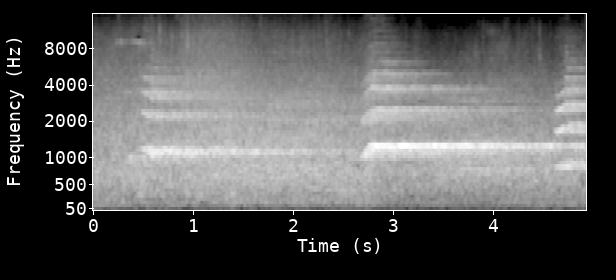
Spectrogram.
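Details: At Port of Nagoya Public Aquarium on 6 January 2019, beluga Hodoi, in training for gastric fluid collection and blood draws, gives two long steady whistled tones of about two seconds each, with a third beginning at the end.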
